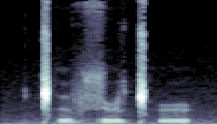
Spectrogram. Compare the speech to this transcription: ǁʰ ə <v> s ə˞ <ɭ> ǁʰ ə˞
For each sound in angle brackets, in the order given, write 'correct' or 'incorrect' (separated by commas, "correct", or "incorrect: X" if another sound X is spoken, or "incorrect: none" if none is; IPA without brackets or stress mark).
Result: correct, incorrect: l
